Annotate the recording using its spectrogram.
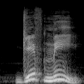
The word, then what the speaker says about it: give me: Give me 有一个缩读现象，变成 give me. V 不发音，长元音 me 的 E 说成短元音 E，所以变成 give me，叫做 give me.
